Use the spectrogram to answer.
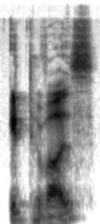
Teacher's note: Now, if I wanted to say this in the Indian accent, it would be it was. So notice that the W turns to V.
